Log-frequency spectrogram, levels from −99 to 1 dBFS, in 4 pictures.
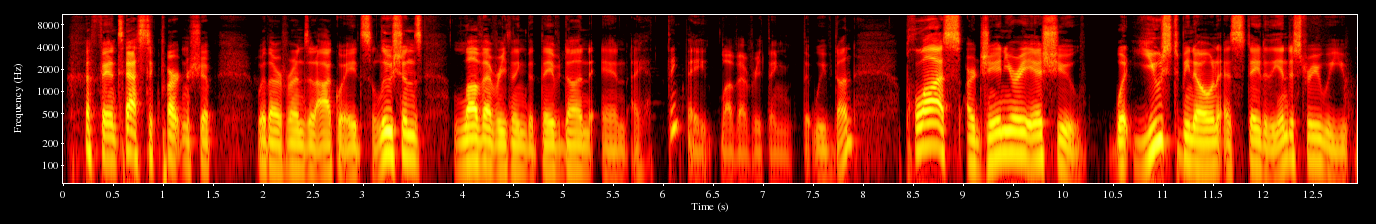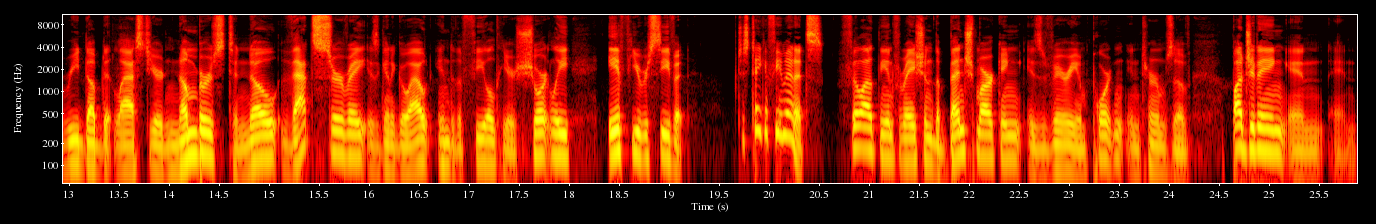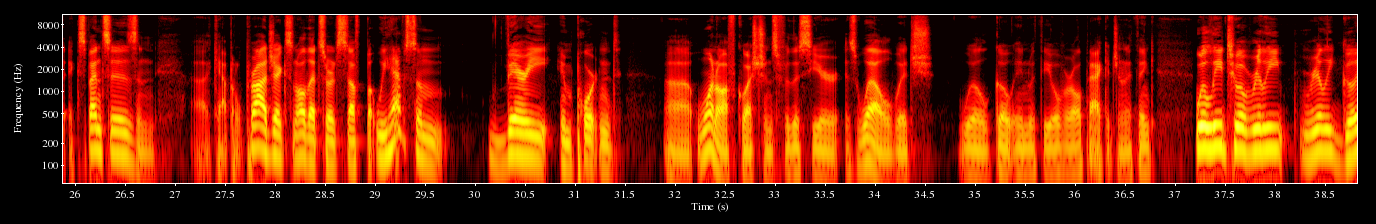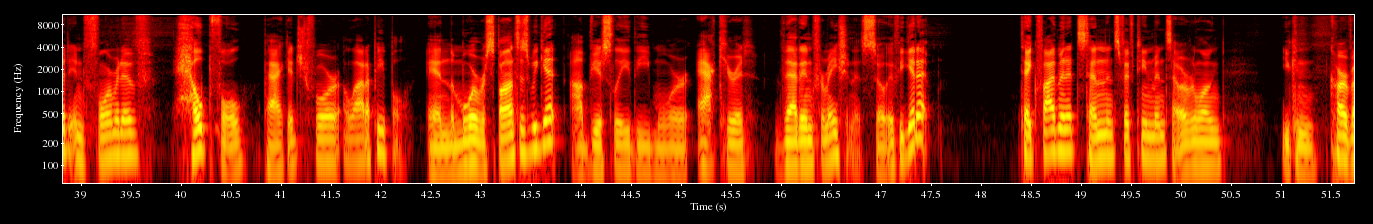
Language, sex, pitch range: English, male, 90-135 Hz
